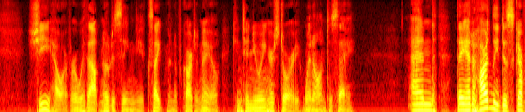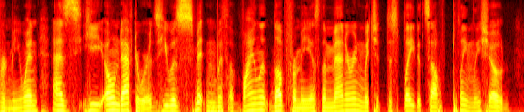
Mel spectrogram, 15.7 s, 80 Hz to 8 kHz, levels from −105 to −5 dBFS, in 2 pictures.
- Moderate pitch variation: No, wide, 6.8 semitones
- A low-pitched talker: Yes, low, 115 Hz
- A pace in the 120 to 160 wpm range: No, average, 170 wpm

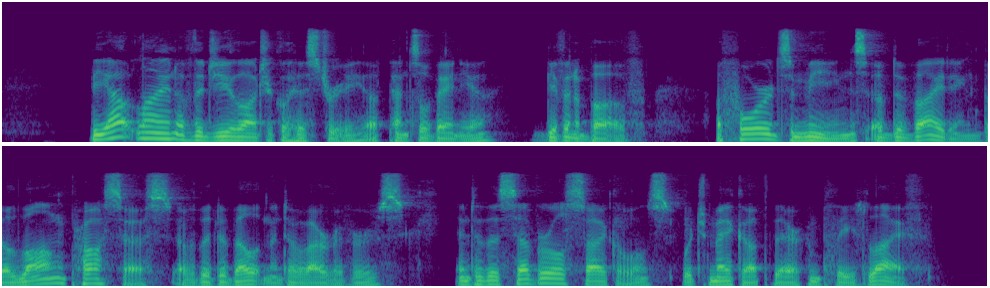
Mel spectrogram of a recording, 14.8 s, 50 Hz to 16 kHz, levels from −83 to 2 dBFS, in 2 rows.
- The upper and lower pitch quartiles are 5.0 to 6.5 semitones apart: Yes, average, 5.3 semitones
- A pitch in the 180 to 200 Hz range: No, very low, 90 Hz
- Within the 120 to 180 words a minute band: Yes, average, 140 wpm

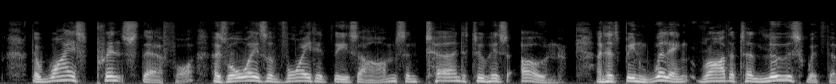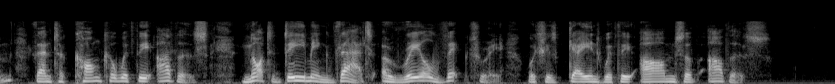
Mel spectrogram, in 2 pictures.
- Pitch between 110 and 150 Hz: Yes, medium, 140 Hz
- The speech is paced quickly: No, average, 155 wpm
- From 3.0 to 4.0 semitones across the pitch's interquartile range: No, average, 4.4 semitones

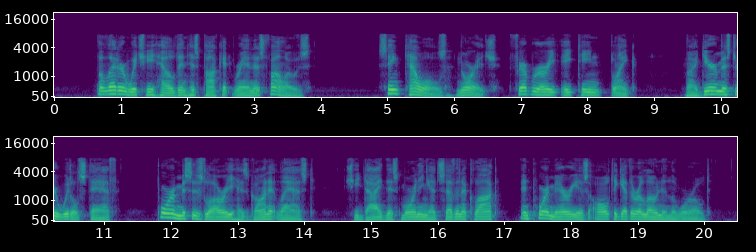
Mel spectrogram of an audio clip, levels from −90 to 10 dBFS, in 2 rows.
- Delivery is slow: Yes, slow, 125 wpm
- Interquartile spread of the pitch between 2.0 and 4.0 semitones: No, average, 4.5 semitones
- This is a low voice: Yes, low, 110 Hz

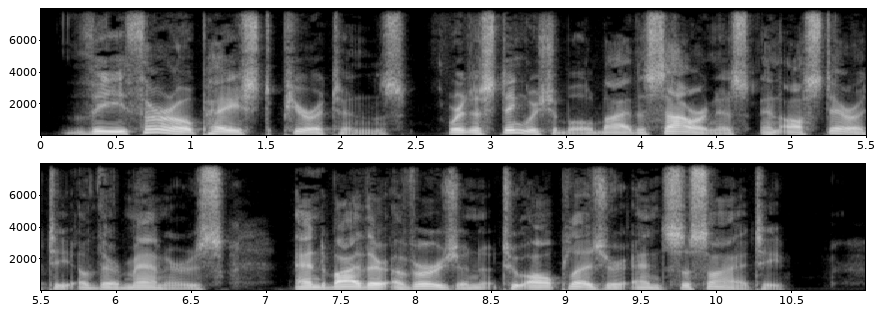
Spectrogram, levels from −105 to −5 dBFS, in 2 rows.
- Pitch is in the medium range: No, low, 100 Hz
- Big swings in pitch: Yes, wide, 5.7 semitones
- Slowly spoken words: Yes, slow, 125 wpm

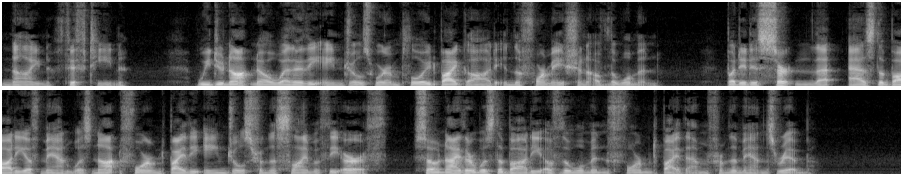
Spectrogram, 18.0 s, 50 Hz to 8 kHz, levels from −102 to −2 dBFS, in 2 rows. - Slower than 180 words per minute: No, average, 185 wpm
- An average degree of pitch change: Yes, average, 3.7 semitones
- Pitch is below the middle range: Yes, very low, 95 Hz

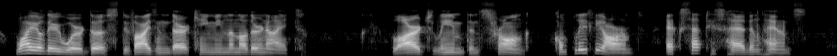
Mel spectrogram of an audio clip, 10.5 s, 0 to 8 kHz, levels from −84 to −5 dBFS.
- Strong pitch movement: No, average, 2.7 semitones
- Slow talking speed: Yes, slow, 120 wpm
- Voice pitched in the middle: No, low, 110 Hz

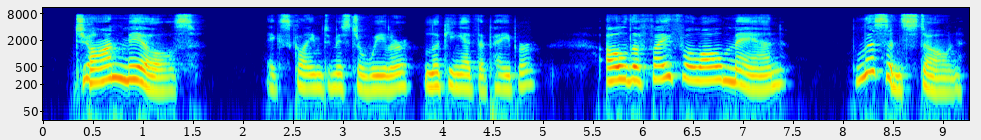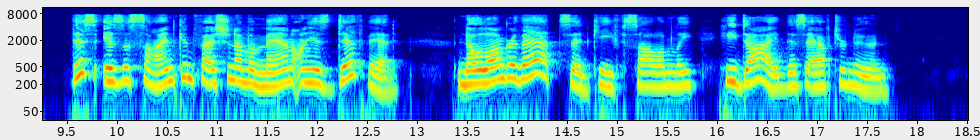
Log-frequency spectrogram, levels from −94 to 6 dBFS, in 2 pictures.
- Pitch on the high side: Yes, high, 195 Hz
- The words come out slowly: Yes, slow, 125 wpm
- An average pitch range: No, wide, 6.5 semitones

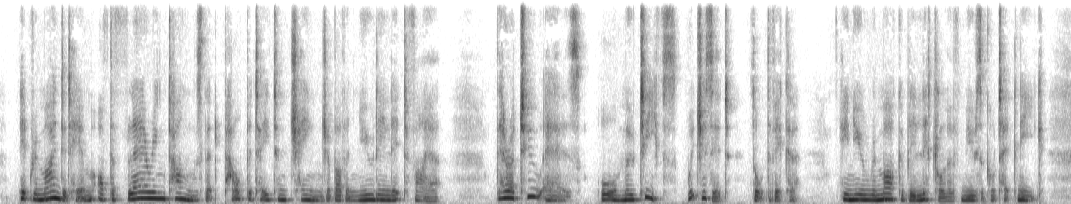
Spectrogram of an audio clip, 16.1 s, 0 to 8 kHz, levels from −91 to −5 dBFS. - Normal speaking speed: No, slow, 130 wpm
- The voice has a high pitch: Yes, high, 195 Hz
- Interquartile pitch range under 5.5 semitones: Yes, average, 4.1 semitones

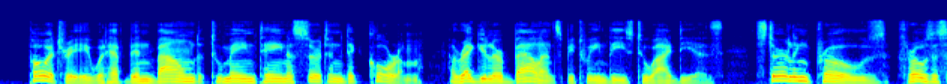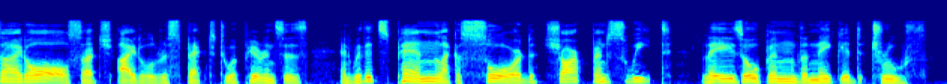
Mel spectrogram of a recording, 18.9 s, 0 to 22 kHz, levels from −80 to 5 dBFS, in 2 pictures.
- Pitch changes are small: No, average, 4.1 semitones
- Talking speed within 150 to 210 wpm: No, slow, 135 wpm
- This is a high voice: No, low, 135 Hz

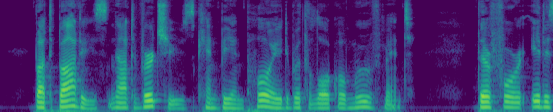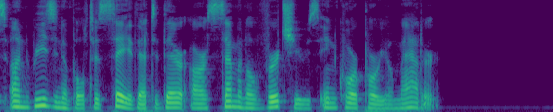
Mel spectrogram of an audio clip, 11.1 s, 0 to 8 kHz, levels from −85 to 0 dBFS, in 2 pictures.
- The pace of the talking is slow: Yes, slow, 130 wpm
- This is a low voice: Yes, low, 130 Hz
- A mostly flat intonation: No, average, 3.3 semitones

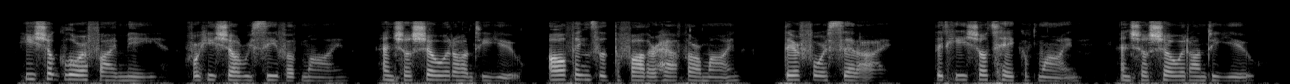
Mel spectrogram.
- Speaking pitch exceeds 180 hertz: Yes, high, 190 Hz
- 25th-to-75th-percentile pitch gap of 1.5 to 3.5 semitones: Yes, average, 2.8 semitones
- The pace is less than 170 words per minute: No, average, 180 wpm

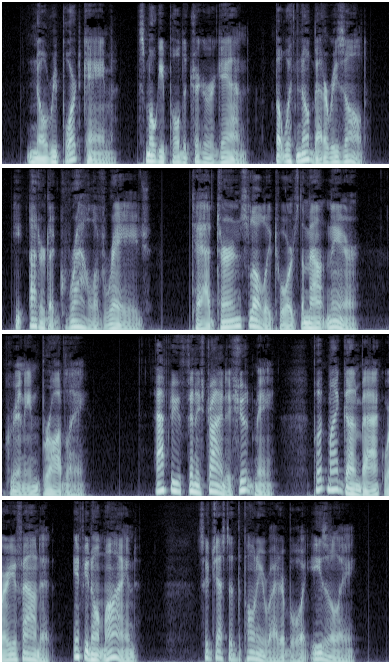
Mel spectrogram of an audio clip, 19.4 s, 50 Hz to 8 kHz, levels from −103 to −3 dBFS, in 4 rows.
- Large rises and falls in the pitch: Yes, wide, 7.7 semitones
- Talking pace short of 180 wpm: Yes, average, 165 wpm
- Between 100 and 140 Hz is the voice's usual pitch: No, very low, 90 Hz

